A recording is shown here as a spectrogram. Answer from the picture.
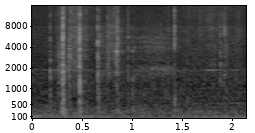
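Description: Faint clicks and taps of tarot cards being handled and set down on a wooden table, several in the first second.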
